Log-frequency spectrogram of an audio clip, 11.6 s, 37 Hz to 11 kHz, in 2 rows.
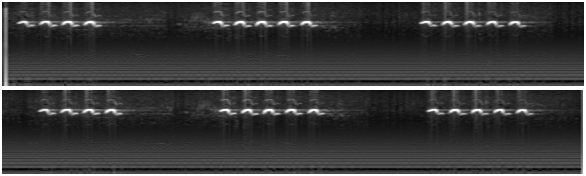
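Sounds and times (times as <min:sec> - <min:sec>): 
Tufted titmouse whistled song: 0:00.1 - 0:01.1, 0:02.0 - 0:03.3, 0:04.2 - 0:05.4, 0:06.2 - 0:07.2, 0:07.8 - 0:09.2, 0:10.0 - 0:11.3.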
